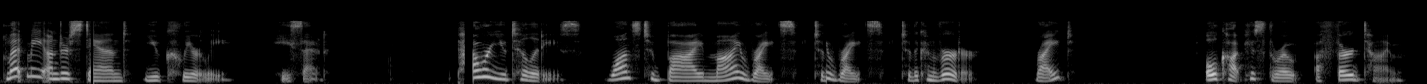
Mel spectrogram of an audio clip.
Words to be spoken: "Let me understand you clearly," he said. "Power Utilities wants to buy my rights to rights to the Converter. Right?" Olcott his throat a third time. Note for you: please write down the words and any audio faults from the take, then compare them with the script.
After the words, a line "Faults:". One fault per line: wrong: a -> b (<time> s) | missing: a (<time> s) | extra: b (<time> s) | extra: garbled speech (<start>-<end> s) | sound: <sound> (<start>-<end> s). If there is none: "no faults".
"Let me understand you clearly," he said. "Power Utilities wants to buy my rights to rights to the Converter. Right?" Olcott his throat a third time.
Faults:
sound: dropout (0.9-0.9 s)
sound: dropout (4.6-4.7 s)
